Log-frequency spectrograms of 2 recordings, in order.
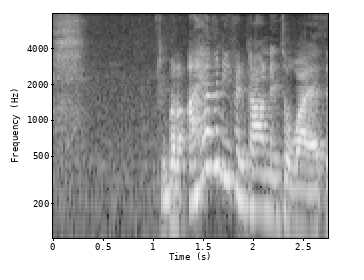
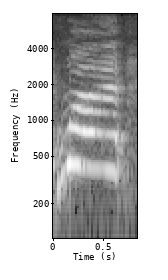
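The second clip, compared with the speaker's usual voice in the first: very high, louder mock gasp of a word; hammed-up disbelief, pitched way up; shocked Susie; 4 dB louder than usual. Susie hearing the knight's betrayal, shocked and high. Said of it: "Susie's gonna be like".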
